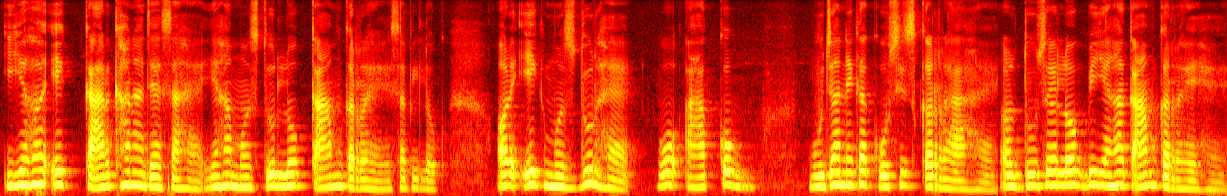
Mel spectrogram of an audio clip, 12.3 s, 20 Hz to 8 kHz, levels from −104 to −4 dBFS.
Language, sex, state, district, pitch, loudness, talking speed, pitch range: Hindi, male, Jharkhand, Jamtara, 170 Hz, -22 LUFS, 175 wpm, 150-190 Hz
